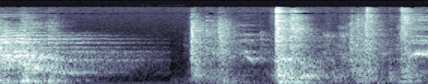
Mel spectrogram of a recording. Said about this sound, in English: I was banging at the door.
